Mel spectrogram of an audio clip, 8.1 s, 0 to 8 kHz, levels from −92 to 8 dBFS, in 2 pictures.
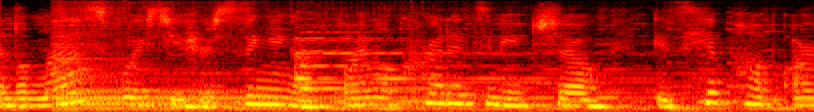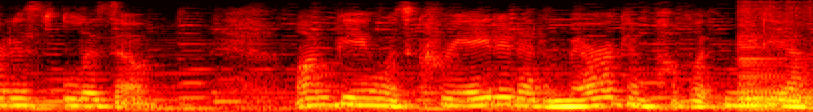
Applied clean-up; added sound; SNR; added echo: none; Piano; 11 dB; reverberation time 0.4 s.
